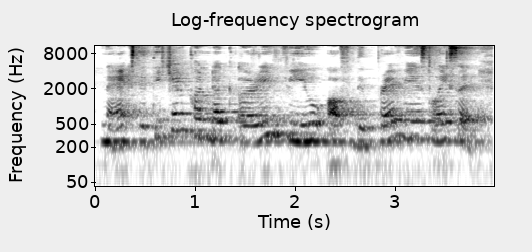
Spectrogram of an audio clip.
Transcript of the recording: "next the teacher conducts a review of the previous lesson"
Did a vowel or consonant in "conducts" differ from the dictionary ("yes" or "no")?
yes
